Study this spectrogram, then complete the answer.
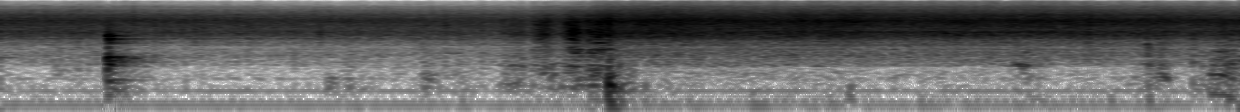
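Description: Taco meat seasoned with McCormick Mexican taco truck seasoning cooks in a covered pan on an induction stove, giving a steady hiss and sizzle with a few clinks and stirring scrapes, and no talking.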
